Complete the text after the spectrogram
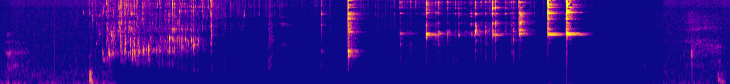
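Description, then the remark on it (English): A soft slurping sip of a drink is followed by a scattered run of bright, ringing glass clinks and small drip-like taps, fairly quiet with no talking. “Now we're going to take a sip”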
